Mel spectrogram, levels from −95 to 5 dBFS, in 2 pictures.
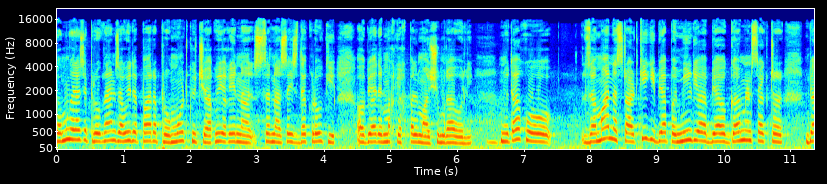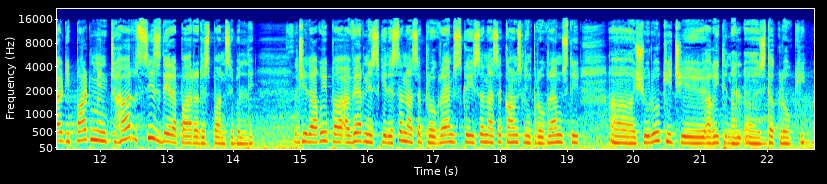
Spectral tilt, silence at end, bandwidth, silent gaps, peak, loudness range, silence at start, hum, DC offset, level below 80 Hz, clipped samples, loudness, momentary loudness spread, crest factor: -4.5 dB/octave; 0 s; 17 kHz; none; -6 dBFS; 1 LU; 0 s; none; 0.1%; -38 dBFS; under 0.1%; -17 LUFS; 6 LU; 10 dB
